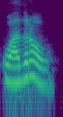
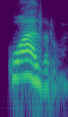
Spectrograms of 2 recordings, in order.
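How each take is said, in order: First: The stress is on the last syllable. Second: The stress is on the first syllable. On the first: The speaker calls it wrong. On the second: The speaker calls it right.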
